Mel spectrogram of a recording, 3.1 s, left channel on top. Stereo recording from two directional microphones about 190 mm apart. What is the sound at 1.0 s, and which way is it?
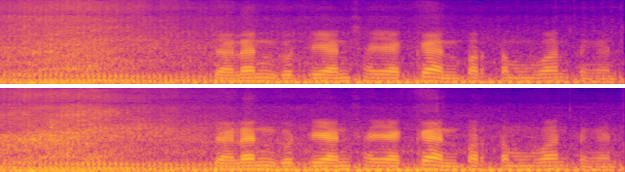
Speech, 10° left (ahead or behind).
